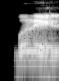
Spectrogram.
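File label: "beril", Malay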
